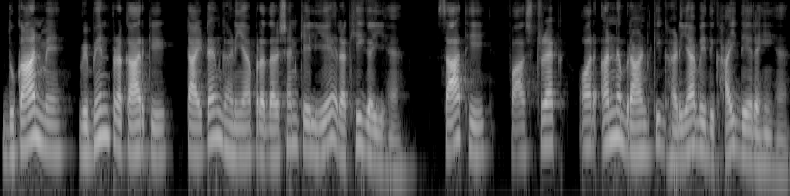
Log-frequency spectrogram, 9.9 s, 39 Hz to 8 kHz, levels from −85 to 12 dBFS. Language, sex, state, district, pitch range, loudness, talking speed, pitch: Hindi, male, Jharkhand, Ranchi, 120-155 Hz, -23 LUFS, 160 wpm, 130 Hz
